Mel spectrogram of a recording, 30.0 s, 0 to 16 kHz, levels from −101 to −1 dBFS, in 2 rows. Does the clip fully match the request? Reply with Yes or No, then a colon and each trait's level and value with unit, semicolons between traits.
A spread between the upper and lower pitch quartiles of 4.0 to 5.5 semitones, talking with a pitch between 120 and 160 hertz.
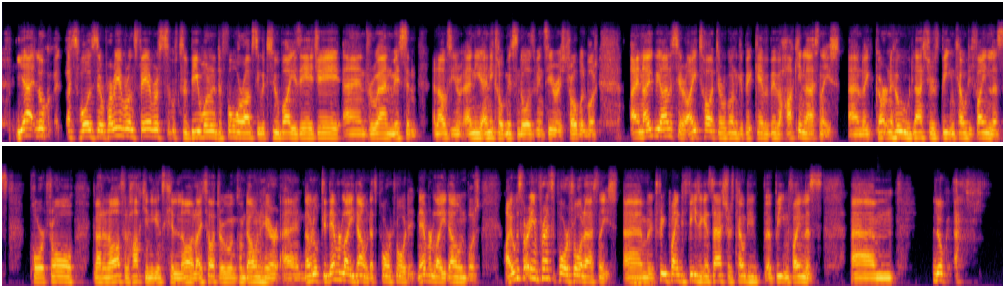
No: average, 3.3 semitones; low, 130 Hz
